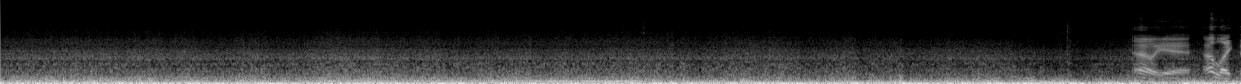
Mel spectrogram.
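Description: A 1986 Pontiac Fiero GT drives along, its engine giving a loud, steady low drone with road and wind rumble heard from inside the car.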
